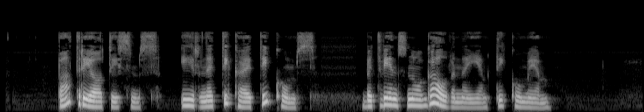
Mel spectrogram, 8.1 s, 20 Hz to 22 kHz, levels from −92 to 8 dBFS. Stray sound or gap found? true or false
false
